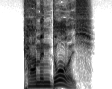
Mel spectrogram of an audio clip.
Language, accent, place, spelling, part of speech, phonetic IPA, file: German, Germany, Berlin, kamen durch, verb, [ˌkaːmən ˈdʊʁç], De-kamen durch.ogg
- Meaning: first/third-person plural preterite of durchkommen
